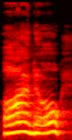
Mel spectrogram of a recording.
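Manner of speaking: high worm voice, sulky; a little worm announcing he's leaving; Slimy the worm. Acted. Slimy tells Oscar he's leaving, in a high sulky voice.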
